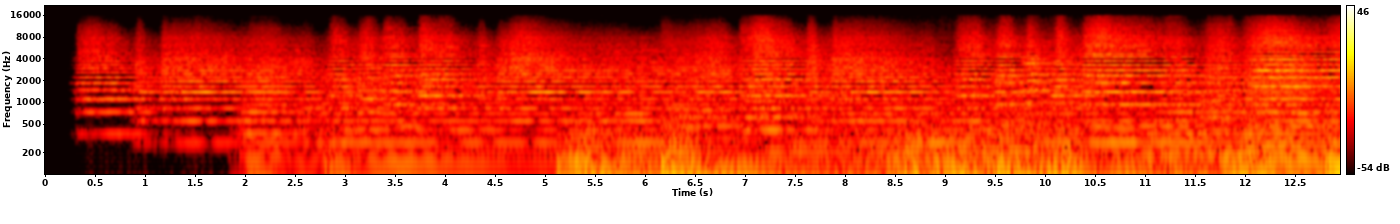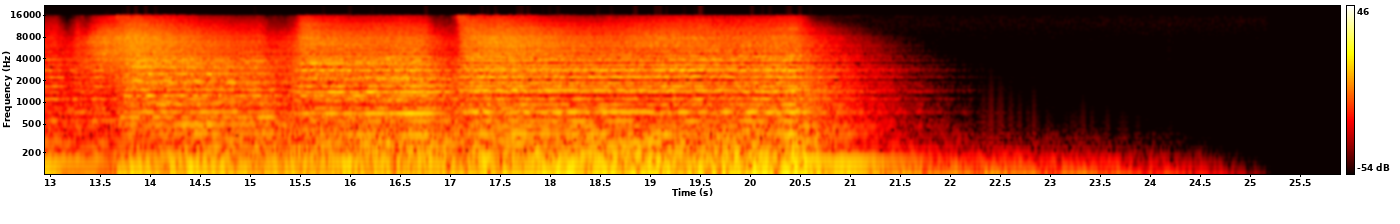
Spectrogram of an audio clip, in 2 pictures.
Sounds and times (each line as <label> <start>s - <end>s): Orchestral fanfare 0.3s - 22.0s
